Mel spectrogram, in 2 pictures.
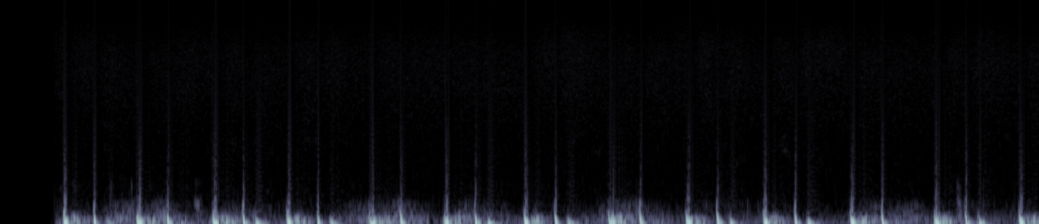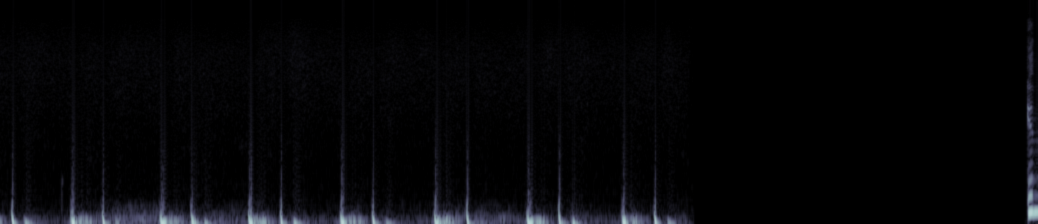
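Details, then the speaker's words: Regular heartbeat with a soft humming murmur between beats, an innocent systolic ejection murmur, from a cardiac auscultation teaching series; innocent heart murmur. "now listen to a normal individual with an innocent systolic ejection murmur"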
